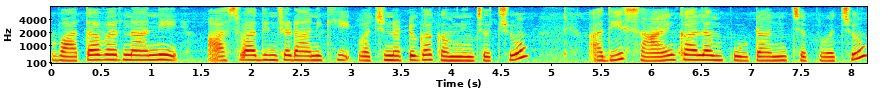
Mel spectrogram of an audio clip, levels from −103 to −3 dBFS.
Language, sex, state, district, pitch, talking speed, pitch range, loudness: Telugu, female, Andhra Pradesh, Chittoor, 235 Hz, 75 wpm, 220-250 Hz, -14 LUFS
